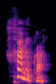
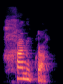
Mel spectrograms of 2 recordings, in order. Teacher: everyone pronounces it kanuka stressing the first syllable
